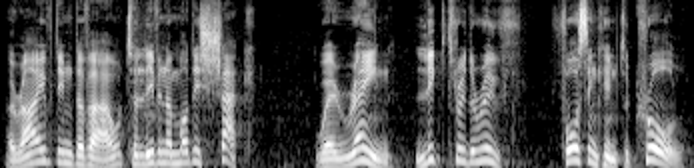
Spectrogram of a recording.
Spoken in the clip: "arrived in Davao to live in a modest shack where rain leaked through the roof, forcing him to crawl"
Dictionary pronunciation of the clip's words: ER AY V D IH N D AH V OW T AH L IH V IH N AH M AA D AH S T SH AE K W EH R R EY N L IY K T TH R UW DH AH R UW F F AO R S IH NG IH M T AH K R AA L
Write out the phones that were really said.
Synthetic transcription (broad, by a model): ER AY V D IH N D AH V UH T AH L IH V IH N AH M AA D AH S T SH AE K W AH R R EY N L IY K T TH R UW DH AH R UW F F AO R S IH NG IH M T AH K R AA L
